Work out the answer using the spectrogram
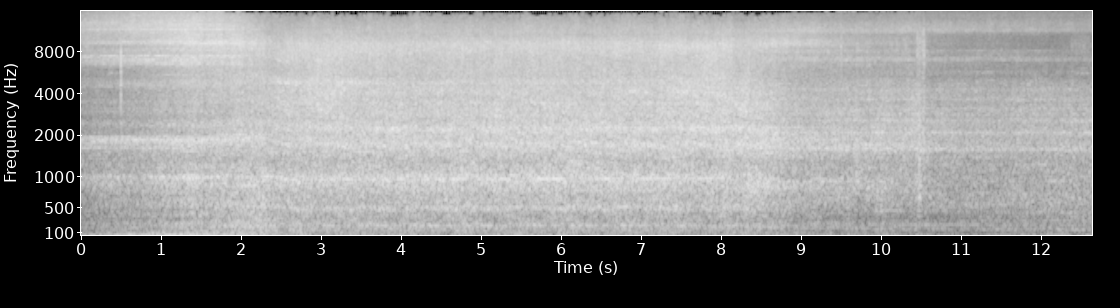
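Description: Class 390 Pendolino electric train passing close at speed: a loud rush of wheel and rail noise with a steady high whine over it, lasting about eight seconds before it drops away.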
